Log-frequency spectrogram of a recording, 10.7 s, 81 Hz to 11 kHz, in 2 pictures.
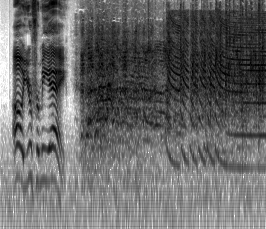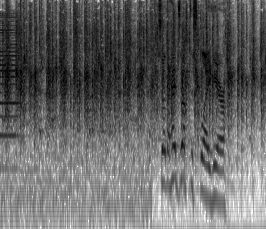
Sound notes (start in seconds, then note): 1.5 croud laughs; 2.8 air horns and applause; 6.4 more applause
